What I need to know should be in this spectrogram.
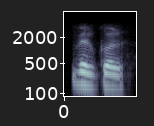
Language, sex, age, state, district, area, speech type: Kashmiri, male, 45-60, Jammu and Kashmir, Budgam, urban, conversation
